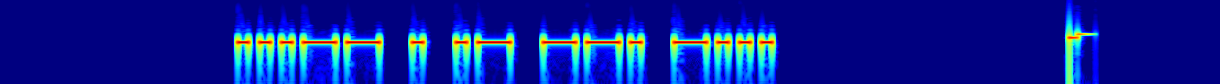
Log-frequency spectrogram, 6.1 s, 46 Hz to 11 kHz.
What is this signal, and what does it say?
Morse code, heard as a keyed tone, about 22 wpm, 700 Hz. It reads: 3EAGB
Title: Code Groups - 5 Letter:Numbers - 22wpm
